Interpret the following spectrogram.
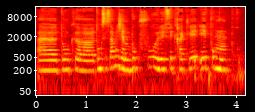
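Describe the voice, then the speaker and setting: A woman's voice: mid-range voice, fairly even intonation, moderate pace, a little mellow, far from the mic. Chatty woman unboxing in an echoey room. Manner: chatty, hesitant with frequent filler sounds. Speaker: craft vlogger host. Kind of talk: casual unboxing vlog. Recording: roomy echo, voice away from the mic, music behind. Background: background music.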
